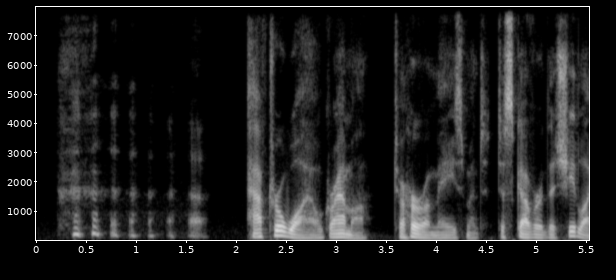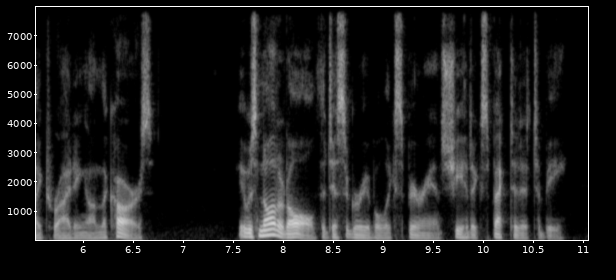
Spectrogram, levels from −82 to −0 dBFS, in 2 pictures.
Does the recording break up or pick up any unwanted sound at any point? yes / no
yes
